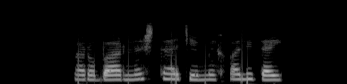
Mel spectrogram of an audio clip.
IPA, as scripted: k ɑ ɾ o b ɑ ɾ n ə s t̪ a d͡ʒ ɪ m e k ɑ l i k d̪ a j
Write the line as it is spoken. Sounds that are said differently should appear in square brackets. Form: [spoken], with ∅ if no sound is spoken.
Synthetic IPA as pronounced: k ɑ ɾ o b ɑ ɾ n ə [ʃ] t̪ a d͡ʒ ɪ m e [x] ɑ l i [∅] d̪ a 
